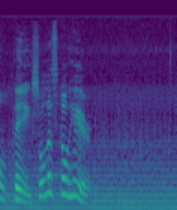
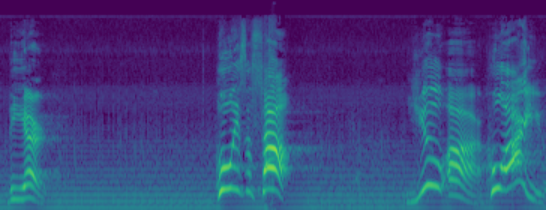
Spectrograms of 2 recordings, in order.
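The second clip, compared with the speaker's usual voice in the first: loud, high, slow preaching cadence; full-force preaching; 4 semitones higher, 7 dB louder than usual. Acted. Preacher telling believers they are the salt, preaching at full force. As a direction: proclaim it to the congregation.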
